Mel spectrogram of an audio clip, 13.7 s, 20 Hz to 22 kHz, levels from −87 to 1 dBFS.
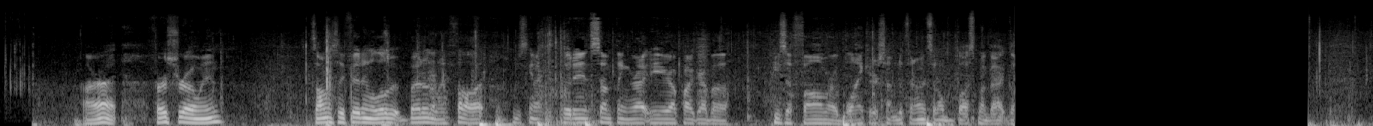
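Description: The input feed was likely lost between 10.14 and 13.08 s, through a disconnected device, a failed link or an unintended mute, while the recorder kept writing silence. The result is an audio dropout to silence lasting about 2.94 s: the sound stops abruptly mid-flow and the gap is completely dead, with no room tone or noise floor underneath. Whatever occurred during that stretch is simply missing when the sound resumes.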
